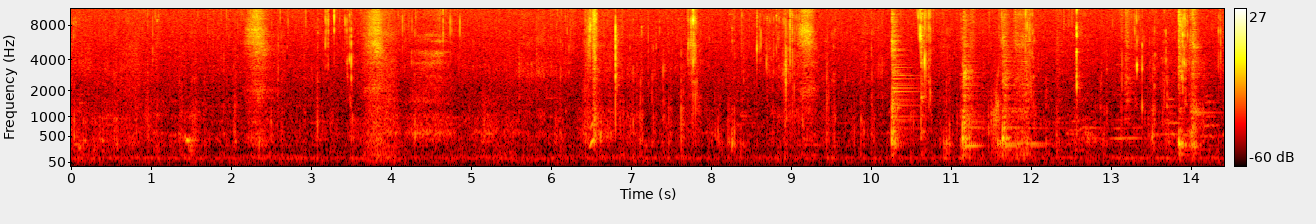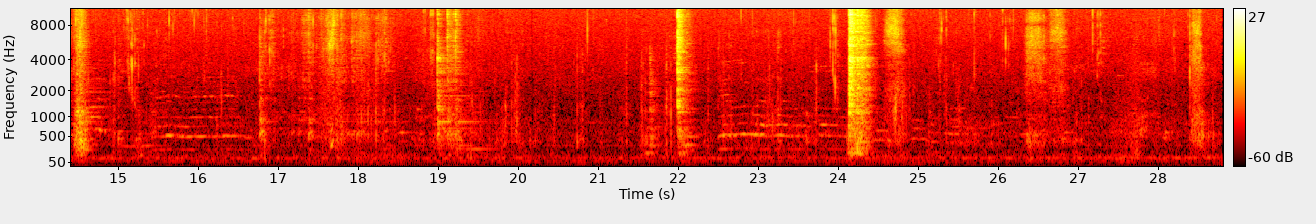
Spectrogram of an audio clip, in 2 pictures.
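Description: Close-miked mouth sounds of a person eating chicken biryani by hand: chewing and wet lip smacks, with irregular sharp smacks and clicks, the loudest about 24 seconds in.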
